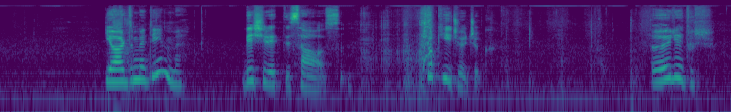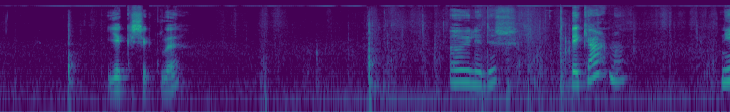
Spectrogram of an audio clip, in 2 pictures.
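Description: A woman speaks calmly and cheerfully nearby.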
